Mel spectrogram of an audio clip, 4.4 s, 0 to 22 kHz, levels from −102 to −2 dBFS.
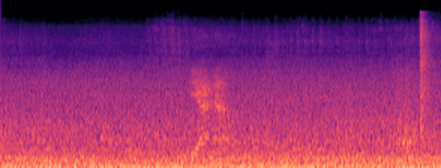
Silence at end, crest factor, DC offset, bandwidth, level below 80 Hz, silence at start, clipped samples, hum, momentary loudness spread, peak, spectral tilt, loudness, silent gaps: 0 s; 12 dB; under 0.1%; 14.5 kHz; -26 dBFS; 0 s; under 0.1%; none; 2 LU; -10 dBFS; -6.5 dB/octave; -27 LUFS; none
